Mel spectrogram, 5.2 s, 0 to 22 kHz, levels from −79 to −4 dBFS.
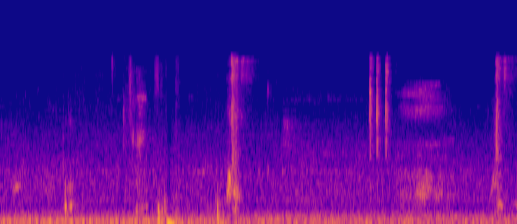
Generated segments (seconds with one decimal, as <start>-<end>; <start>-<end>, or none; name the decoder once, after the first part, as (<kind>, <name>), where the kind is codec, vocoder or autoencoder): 0.0-1.3 (vocoder, BigVGAN v2); 2.1-3.0; 4.1-5.2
